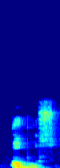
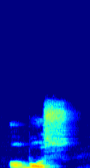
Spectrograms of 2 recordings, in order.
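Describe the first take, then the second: First: "obús" stressed wrongly on the first syllable, O-bus; acento mal puesto. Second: "obús" stressed on the last syllable, o-BÚS, drawn out slowly; acento agudo. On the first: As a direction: say "obús" with the stress moved onto the O. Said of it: "no dices tú obús". ("obús" con la fuerza de voz en la primera sílaba) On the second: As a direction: slowly lean on the final "ús" of "obús". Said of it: "dices obús". ("obús" con la fuerza de voz en la última sílaba, lento) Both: Shown as a demonstration.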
